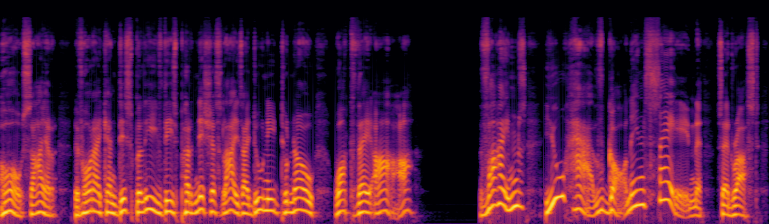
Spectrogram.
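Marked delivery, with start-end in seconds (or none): 0.0-6.2 higher, measured general's voice; formal courtier's protest; smooth-talking general. Acted. General answering his prince. 7.2-10.6 high, slow, drawn-out outrage; aghast aristocrat, stretching each word high; incredulous lordly rebuke; appalled lord. Acted. Lord Rust appalled at Vimes.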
